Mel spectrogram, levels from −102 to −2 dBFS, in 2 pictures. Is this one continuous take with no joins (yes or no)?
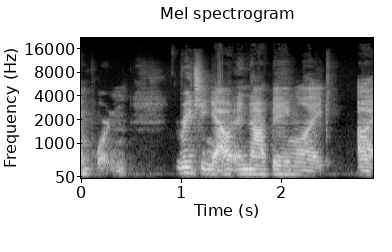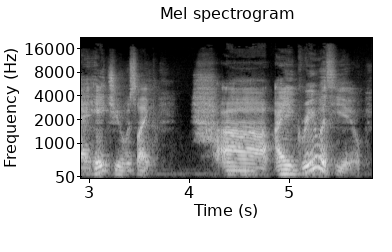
yes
